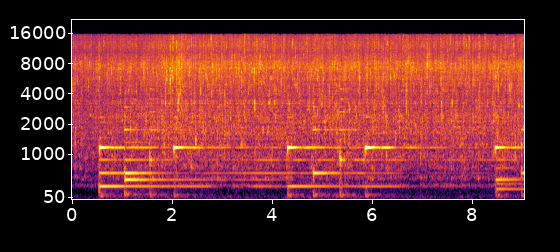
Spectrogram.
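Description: A steady, even rush of water from a cool mountain stream at Tian Musan in Zhejiang Province fills the background while sparse, resonant plucked notes ring out at irregular intervals above it. No voices are heard.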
